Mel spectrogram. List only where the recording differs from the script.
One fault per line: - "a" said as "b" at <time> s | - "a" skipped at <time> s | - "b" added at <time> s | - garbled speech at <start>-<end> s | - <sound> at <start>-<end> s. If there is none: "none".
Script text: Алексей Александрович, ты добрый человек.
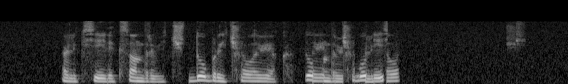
- "ты" skipped at 1.9 s
- garbled speech at 3.0-4.0 s
- laugh at 5.1-5.3 s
